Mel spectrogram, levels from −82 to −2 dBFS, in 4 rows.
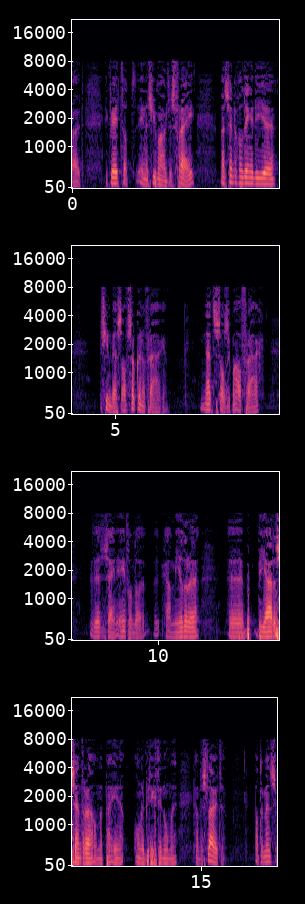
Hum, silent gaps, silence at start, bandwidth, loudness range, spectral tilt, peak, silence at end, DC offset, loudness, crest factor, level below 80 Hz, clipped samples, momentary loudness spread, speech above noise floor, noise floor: none; none; 0 s; 8.2 kHz; 7 LU; -5.5 dB/octave; -8 dBFS; 0 s; under 0.1%; -31 LUFS; 24 dB; -52 dBFS; under 0.1%; 16 LU; 32 dB; -63 dBFS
